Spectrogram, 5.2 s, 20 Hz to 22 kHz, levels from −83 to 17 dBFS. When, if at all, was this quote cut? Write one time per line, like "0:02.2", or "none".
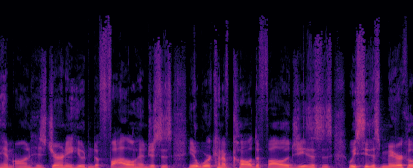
0:01.1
